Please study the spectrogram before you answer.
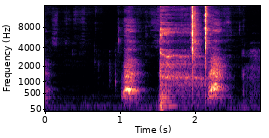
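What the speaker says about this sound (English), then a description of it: "That's a dog in the background, and he's angry at something." A small, grumpy old dog barks in the background: a couple of short, sharp yaps in under three seconds, with a breathy hiccup-like sound between them, moderately loud against an otherwise quiet room.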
